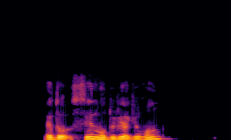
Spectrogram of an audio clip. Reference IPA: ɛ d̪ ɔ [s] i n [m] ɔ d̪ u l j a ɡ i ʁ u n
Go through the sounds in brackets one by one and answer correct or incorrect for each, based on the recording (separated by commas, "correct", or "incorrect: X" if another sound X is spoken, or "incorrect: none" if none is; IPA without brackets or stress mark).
correct, correct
